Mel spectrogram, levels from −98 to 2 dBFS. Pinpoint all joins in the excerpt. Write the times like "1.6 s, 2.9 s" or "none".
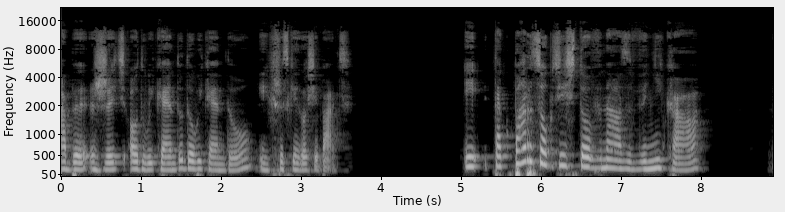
none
